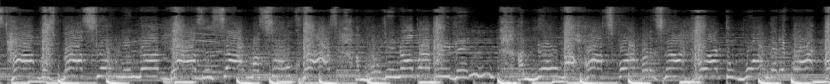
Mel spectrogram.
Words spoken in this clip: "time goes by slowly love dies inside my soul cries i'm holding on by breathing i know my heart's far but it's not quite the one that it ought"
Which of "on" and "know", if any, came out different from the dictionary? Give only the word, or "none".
on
